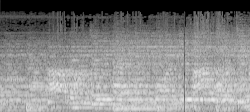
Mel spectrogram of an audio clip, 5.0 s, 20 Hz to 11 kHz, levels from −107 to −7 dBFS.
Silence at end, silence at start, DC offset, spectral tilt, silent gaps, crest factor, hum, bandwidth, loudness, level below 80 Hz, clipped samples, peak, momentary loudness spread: 0 s; 0 s; under 0.1%; -7.5 dB/octave; none; 14 dB; none; 7.8 kHz; -21 LUFS; -44 dBFS; under 0.1%; -6 dBFS; 6 LU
